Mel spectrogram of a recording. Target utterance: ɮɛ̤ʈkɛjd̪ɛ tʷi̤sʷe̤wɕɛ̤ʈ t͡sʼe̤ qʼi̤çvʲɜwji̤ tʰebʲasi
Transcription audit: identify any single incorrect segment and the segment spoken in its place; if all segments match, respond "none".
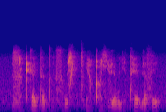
ɜ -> ɛ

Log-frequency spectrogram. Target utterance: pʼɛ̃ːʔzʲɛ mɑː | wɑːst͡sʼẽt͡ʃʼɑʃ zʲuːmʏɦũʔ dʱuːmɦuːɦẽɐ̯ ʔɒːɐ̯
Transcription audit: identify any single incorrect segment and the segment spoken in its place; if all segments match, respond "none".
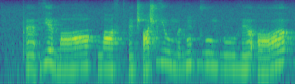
none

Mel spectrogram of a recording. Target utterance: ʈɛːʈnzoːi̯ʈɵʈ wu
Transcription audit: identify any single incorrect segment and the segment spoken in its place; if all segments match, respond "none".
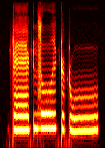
none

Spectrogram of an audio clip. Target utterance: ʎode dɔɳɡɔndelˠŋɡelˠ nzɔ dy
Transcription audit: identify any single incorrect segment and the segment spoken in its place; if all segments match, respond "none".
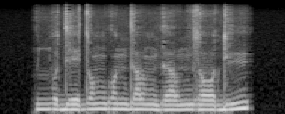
ɳ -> ŋ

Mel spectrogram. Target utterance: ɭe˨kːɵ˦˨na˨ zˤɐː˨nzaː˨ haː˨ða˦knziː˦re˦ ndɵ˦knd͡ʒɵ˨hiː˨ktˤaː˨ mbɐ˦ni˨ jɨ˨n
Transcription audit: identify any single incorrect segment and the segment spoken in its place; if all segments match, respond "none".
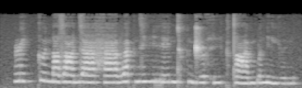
ð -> v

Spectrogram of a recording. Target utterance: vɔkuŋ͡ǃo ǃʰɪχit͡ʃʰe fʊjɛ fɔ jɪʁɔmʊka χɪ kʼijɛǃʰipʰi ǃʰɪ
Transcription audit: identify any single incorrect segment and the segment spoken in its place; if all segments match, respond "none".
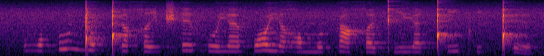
none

